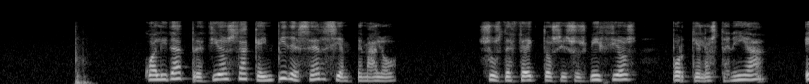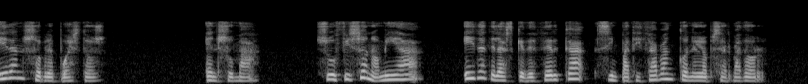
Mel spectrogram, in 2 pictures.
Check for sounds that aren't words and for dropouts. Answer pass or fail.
fail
